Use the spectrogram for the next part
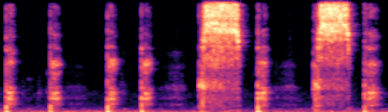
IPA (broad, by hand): p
